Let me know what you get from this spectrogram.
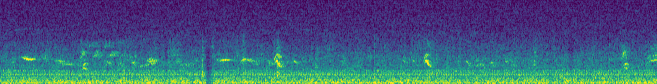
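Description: Small songbirds chirping: short, high chirps and twitters come every fraction of a second to a second, over a steady background hum.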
